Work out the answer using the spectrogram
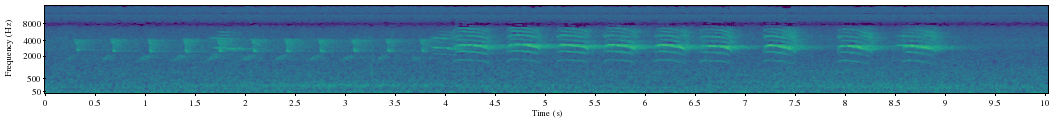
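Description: A bird singing a long run of short, evenly repeated notes, about two to three a second. The notes grow louder and more down-slurred about four seconds in and stop shortly before the end.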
